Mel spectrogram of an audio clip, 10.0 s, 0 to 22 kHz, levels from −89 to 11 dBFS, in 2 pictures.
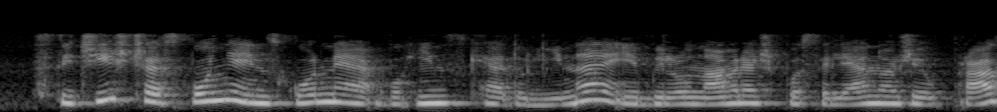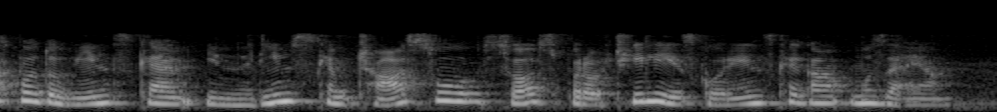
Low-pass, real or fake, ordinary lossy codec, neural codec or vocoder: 7.2 kHz; fake; none; codec, 16 kHz, 16 kbps, FunCodec, trained on Chinese and English, 50 frames a second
